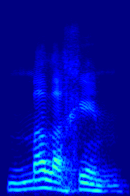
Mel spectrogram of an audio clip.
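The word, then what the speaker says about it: מלאכים: The Hebrew word for messengers is malachim. It's almost the same, just a slight difference in the vowel at the beginning, which I hope you could hear in my pronunciation.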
